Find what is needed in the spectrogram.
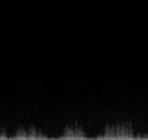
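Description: A small motorcycle riding over rough ground: engine and wind noise coming in short, uneven surges.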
